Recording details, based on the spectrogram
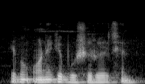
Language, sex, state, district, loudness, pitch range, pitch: Bengali, male, West Bengal, Darjeeling, -16 LUFS, 100-115 Hz, 105 Hz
